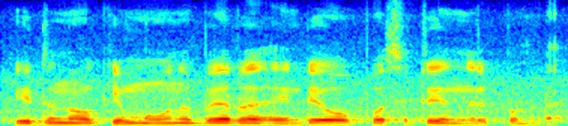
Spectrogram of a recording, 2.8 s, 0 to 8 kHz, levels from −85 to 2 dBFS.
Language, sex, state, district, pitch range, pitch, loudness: Malayalam, male, Kerala, Kollam, 110-120 Hz, 115 Hz, -15 LUFS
